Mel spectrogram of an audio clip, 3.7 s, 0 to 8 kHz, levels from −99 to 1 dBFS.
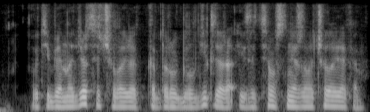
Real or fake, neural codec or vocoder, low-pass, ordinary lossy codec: fake; codec, 16 kHz, 4.8 kbps, FACodec; 7.2 kHz; MP3, 64 kbps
